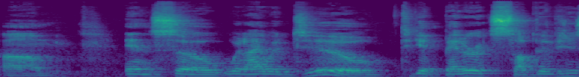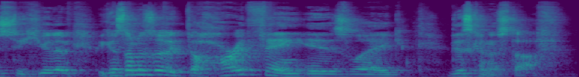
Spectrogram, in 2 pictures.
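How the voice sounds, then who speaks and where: In a reverberant home studio, a guitar teacher with a cold talks a student through a casual recorded lesson, sounding stuffed up. His medium-pitched voice is animated at a normal speed, and he rambles with plenty of fillers.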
